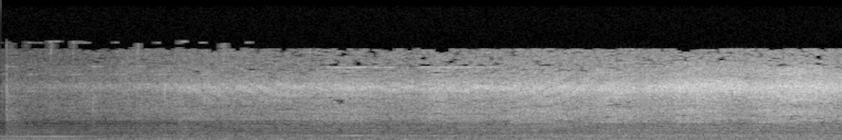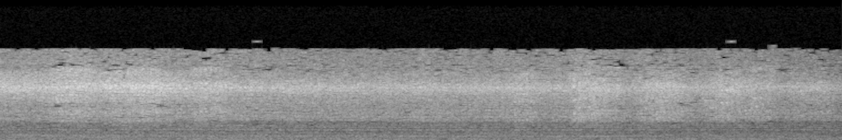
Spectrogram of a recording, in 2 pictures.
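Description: Muddy floodwater rushing over the ground and across a road, a steady hiss that swells through the middle and eases near the end, with faint background music under it.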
